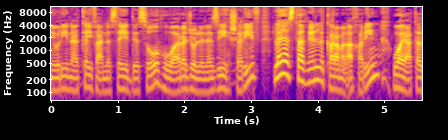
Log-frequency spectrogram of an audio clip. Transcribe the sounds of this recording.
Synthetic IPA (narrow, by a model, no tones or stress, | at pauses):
jʊɾiːnakajfʔanːasːajːɪd̪ɪsoːɦʊwaɾˤɑd͡ʒʊlːɪnaziːħʃaɾiːflaːjast̪aɣɪlːkɑɾˤɑmalʔa̰ːxɑɾiːnwɪjaʕt̪a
